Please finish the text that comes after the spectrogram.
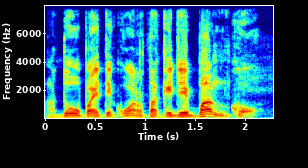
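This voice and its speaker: An actor with a Filipino accent playing a smug, scheming crime boss with his sweetheart in a radio drama, self-assured and expressive. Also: medium pitch, normal speed, slightly rough, no echo, clean studio sound. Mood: reassuring.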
